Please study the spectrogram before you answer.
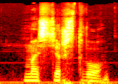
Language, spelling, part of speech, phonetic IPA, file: Russian, мастерство, noun, [məsʲtʲɪrstˈvo], Ru-мастерство.ogg
- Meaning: 1. mastery, skill 2. trade, craft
